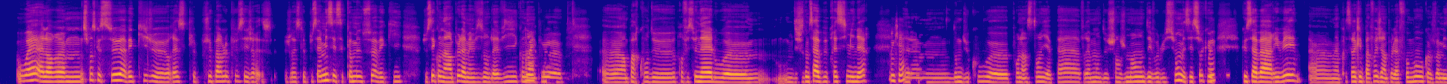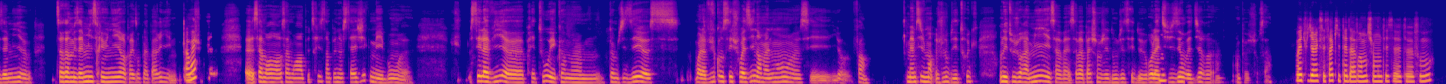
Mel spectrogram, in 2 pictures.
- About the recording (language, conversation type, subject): French, podcast, Comment gardes-tu le contact avec des amis qui habitent loin ?
- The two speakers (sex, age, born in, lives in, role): female, 20-24, France, France, host; female, 25-29, France, Germany, guest
- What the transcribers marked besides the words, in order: tapping; other background noise; in English: "FOMO"; stressed: "Ah ouais"; unintelligible speech; in English: "FOMO ?"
